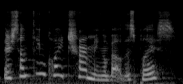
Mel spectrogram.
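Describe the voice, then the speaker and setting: Her high voice goes sing-song at a quick pace as the actress voices a fantasy-game companion, a young adventurer and hunter who is bold but weighed down by guilt. She speaks naturally in a casual, coaxing mood, with music under the voice.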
